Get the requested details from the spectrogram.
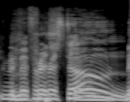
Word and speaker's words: Mifepristone: They will be deciding on the Mifepristone ruling from that Texas judge who says, what did I say it wrong? – Mifepristone. – Mifepristone. – That's a spicy Mifepristone. – Now I know how to say it.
